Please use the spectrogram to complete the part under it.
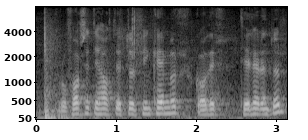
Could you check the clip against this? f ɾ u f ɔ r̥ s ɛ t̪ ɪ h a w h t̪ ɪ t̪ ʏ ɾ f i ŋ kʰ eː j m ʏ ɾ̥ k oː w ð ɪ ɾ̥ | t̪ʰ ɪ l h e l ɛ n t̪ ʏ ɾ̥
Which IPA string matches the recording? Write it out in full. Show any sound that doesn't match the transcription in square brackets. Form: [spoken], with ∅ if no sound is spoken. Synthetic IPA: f ɾ u f ɔ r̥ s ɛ t̪ ɪ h a w h t̪ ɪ t̪ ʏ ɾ f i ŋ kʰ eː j m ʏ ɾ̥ k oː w ð ɪ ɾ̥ | t̪ʰ ɪ l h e [ɾ] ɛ n t̪ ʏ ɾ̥

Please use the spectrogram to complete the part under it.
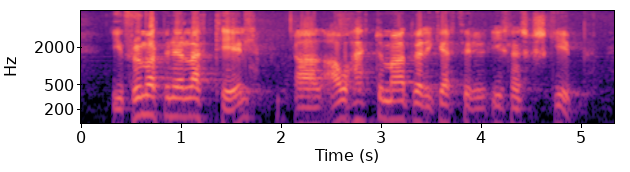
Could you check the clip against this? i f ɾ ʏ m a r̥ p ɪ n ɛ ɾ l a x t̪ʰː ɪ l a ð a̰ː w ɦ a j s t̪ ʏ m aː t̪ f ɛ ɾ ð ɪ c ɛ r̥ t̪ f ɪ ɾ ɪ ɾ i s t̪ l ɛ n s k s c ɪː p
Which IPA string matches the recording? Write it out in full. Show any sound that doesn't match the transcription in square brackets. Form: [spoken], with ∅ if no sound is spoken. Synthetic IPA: i f ɾ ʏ m a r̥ p ɪ n ɛ ɾ l a x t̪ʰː ɪ l a ð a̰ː w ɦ a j [h] t̪ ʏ m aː t̪ [v] ɛ ɾ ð ɪ c ɛ r̥ t̪ f ɪ ɾ ɪ ɾ i s t̪ l ɛ n s k s c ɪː p

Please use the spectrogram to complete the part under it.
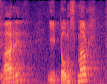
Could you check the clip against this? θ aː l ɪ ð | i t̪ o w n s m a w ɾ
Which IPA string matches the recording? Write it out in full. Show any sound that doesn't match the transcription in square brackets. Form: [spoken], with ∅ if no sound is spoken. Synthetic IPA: [f] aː [ɾ] ɪ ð | i t̪ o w [m] s m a w [l]

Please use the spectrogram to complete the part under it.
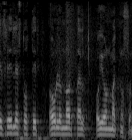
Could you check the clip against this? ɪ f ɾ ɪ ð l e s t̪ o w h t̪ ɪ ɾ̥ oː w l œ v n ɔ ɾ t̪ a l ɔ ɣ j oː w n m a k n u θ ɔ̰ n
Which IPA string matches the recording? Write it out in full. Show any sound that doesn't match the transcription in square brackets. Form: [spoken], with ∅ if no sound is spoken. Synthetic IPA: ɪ f ɾ ɪ ð l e s t̪ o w h t̪ ɪ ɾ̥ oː w l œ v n ɔ ɾ t̪ a l ɔ ɣ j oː w n m a k n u [s] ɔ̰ n

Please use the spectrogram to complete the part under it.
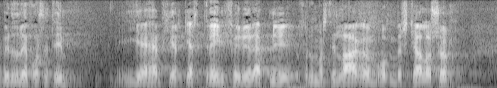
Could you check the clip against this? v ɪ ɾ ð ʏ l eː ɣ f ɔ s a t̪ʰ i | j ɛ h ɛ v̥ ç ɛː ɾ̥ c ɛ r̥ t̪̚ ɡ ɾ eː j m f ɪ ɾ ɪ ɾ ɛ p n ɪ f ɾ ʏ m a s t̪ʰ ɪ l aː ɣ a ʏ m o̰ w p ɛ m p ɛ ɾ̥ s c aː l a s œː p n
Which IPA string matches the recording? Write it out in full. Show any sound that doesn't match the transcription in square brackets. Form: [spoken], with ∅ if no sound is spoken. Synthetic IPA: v ɪ ɾ ð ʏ l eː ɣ f ɔ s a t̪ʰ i | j ɛ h ɛ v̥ ç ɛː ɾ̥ c ɛ r̥ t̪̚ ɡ ɾ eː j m f ɪ ɾ ɪ ɾ ɛ p n ɪ f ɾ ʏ m a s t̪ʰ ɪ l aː ɣ a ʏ m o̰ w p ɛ m p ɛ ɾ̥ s c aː l a s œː p n

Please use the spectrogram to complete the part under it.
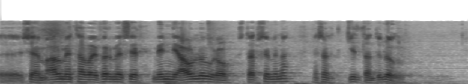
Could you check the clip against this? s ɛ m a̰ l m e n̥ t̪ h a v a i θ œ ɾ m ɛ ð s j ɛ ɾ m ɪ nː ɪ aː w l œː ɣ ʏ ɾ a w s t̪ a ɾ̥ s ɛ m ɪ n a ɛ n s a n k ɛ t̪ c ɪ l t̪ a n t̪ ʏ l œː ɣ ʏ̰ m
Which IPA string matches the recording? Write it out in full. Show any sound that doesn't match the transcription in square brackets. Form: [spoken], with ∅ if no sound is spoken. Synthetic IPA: s ɛ m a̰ l m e n̥ t̪ h a v a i [f] œ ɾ m ɛ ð s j ɛ ɾ m ɪ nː ɪ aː w l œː ɣ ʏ ɾ a w s t̪ a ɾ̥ s ɛ m ɪ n a ɛ n s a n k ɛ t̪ c ɪ l t̪ a n t̪ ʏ l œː ɣ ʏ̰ m

